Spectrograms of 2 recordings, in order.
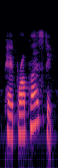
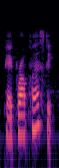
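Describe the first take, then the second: First: The words run together as one linked unit. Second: The same.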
